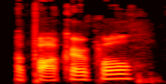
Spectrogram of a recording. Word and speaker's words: apocryphal: Some of these stories are almost certainly apocryphal, however you pronounce that.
